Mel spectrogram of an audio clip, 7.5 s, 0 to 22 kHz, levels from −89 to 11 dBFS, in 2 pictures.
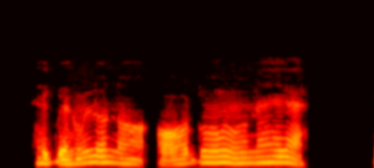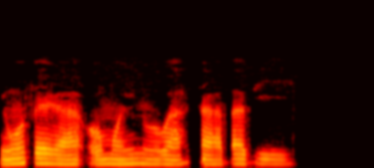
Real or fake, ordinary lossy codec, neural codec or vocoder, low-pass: real; MP3, 24 kbps; none; 5.4 kHz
